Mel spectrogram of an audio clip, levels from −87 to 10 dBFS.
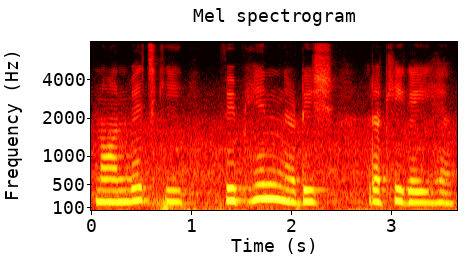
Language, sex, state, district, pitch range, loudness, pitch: Hindi, female, Chhattisgarh, Raipur, 200-220 Hz, -14 LUFS, 200 Hz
